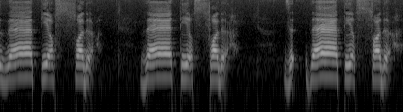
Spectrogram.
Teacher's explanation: عین کا توسط شو کریں گے, عین باریک سے موٹا نہیں کریں گے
